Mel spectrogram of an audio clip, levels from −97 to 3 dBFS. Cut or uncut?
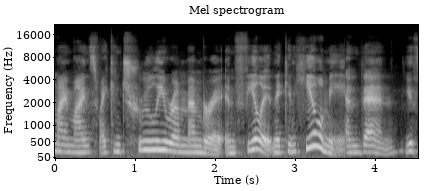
cut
